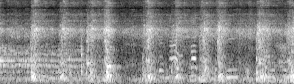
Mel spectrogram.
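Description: A group of panderetas (hand-held frame drums with metal jingles) beaten together in the steady rhythm of a baile llano, a traditional Leonese dance, with a jingling hit on each stroke, two or three a second. Voices sing over the drums.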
